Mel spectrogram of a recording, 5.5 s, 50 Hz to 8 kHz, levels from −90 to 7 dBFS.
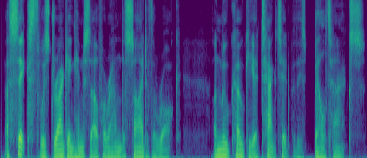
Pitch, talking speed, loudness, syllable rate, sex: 90 Hz, 205 wpm, -22 LUFS, 5.3 syllables/s, male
